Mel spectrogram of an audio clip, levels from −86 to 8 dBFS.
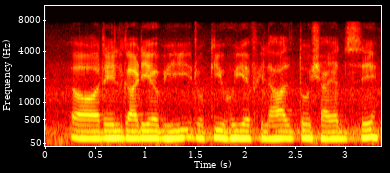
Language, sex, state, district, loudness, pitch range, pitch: Hindi, male, Himachal Pradesh, Shimla, -15 LUFS, 125-130 Hz, 125 Hz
